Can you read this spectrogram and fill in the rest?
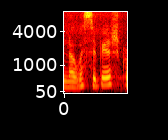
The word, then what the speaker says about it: Novosibirsk: During the past 12 years, we served a mission in Novosibirsk, Russia. You said it correctly.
